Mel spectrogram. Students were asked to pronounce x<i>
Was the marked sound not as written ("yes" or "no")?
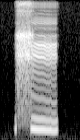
no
